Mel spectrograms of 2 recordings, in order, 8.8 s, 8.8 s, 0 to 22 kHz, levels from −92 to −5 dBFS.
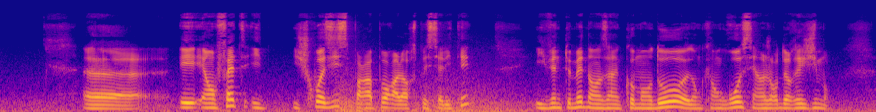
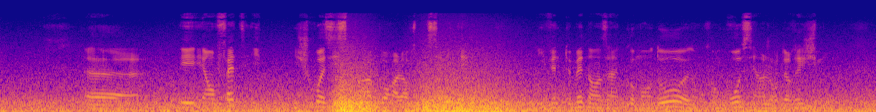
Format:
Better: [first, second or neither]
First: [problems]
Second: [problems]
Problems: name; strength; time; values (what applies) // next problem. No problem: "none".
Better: first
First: wind noise on the microphone; occasional gusts; 25 dB below the speech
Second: wind noise on the microphone; heavy; 2 dB above the speech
